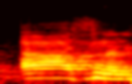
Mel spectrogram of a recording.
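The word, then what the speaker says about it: arsenal: उसे बोला जाता है इंग्लिश के अंदर आसनल क्या बोला जाता है आसनल और मैंने आपको बताया कि यहां पर ये आर क्या है साथियों साइलेंट है इसके बाद में हम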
